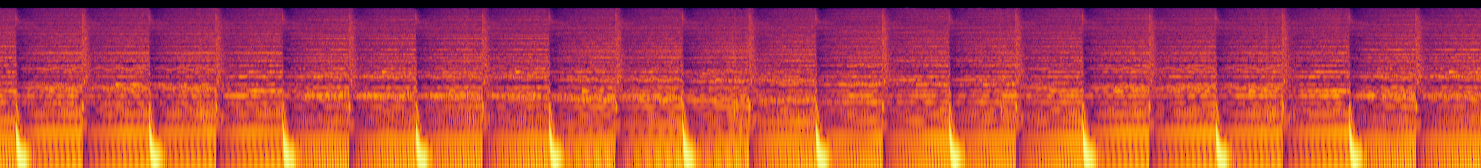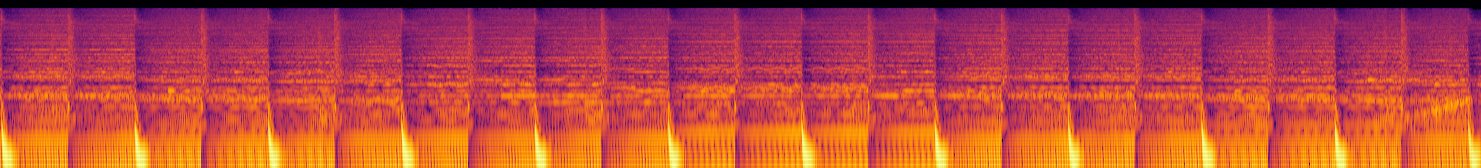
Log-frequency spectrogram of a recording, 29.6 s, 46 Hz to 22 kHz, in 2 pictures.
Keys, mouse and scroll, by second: 1.1-1.4 scroll down 4, 1.4 shift+middle click, 2.3 e, 5.7 click, 5.9 l, 6.9 shift+d, 7.6 r, 9.6 Tab, 10.0 z, 10.2 scroll down 2, 10.4-10.9 middle drag, 10.9-11.5 scroll up 2, 11.5 scroll up 1, 11.8 click, 12.3-13.9 middle drag, 13.9 click, 14.2 middle click, 14.5 Tab, 14.9 `, 15.4 z, 16.0 Tab, 16.4-16.9 middle drag, 16.9 z, 17.4-19.6 middle drag, 19.6-20.1 scroll down 3, 20.1-20.8 middle drag, 20.8-21.2 scroll down 5, 21.2 middle click, 21.4-22.7 scroll up 8, 21.7 Tab, 22.7 ctrl+r, 24.3 f, 27.4 ctrl+z, 28.0 Tab, 28.2 scroll down 5, 28.4 middle click, 29.2-29.6 scroll up 2.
